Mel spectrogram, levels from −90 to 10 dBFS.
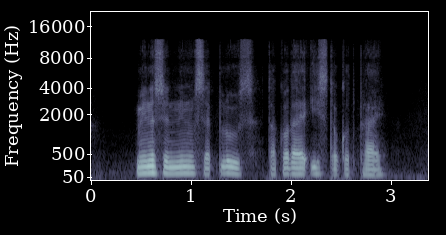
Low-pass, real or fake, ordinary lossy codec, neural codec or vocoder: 10.8 kHz; fake; Opus, 16 kbps; codec, 24 kHz, 0.5 kbps, DualCodec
